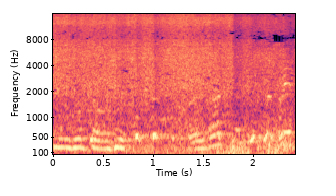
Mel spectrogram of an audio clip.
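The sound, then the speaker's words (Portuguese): Hail pours down at night in Lago da Pedra in a dense, steady hiss of countless small impacts, loud throughout, while a person talks over the clatter. “Em Lago da Pedra, moradores foram surpreendidos na noite dessa quarta-feira por uma chuva de granizo.”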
